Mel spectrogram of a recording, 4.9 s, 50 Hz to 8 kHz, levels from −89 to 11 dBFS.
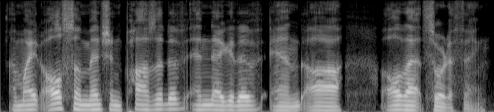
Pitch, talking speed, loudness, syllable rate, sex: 115 Hz, 145 wpm, -16 LUFS, 5.2 syllables/s, male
